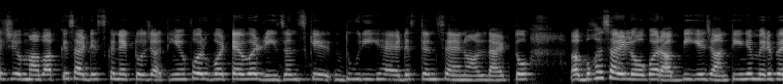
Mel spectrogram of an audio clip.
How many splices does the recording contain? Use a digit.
0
